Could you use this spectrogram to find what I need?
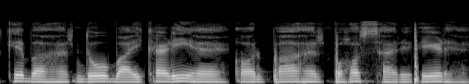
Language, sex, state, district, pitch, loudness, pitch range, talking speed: Hindi, male, Jharkhand, Jamtara, 125 Hz, -18 LUFS, 120-130 Hz, 155 wpm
